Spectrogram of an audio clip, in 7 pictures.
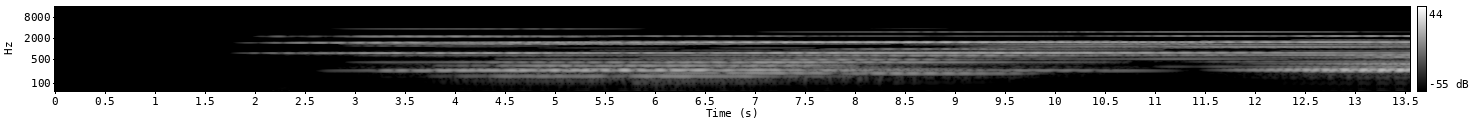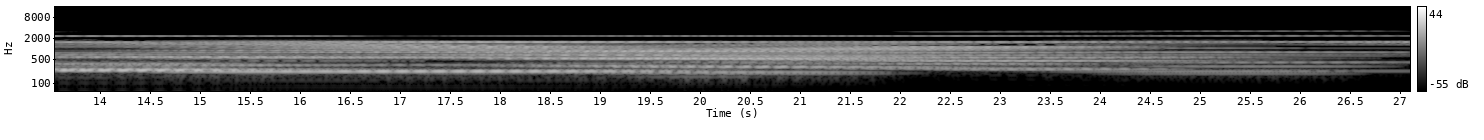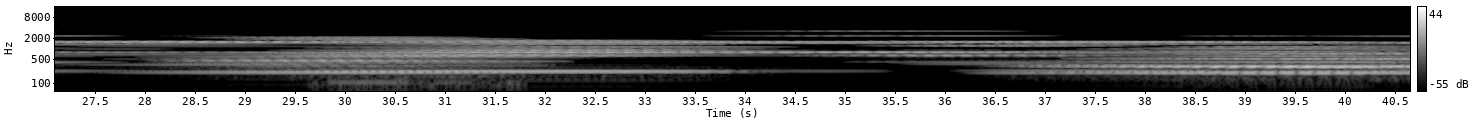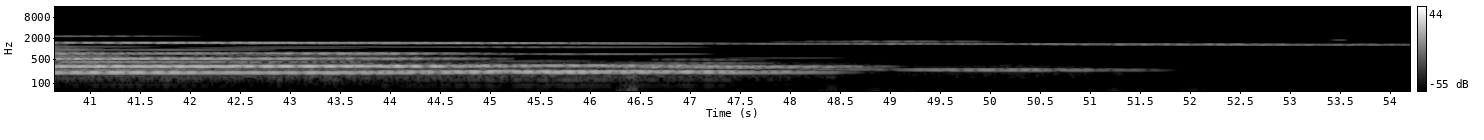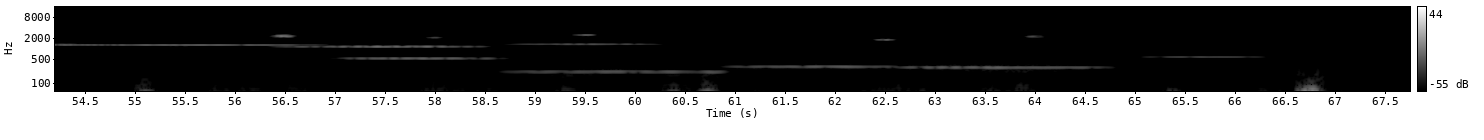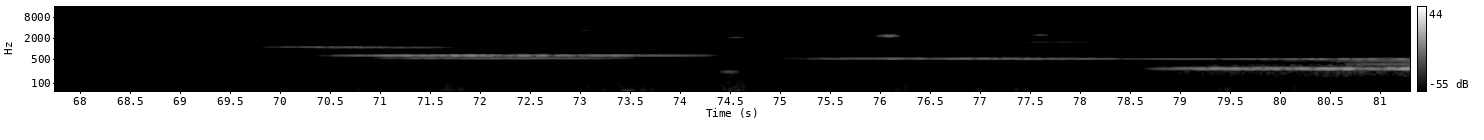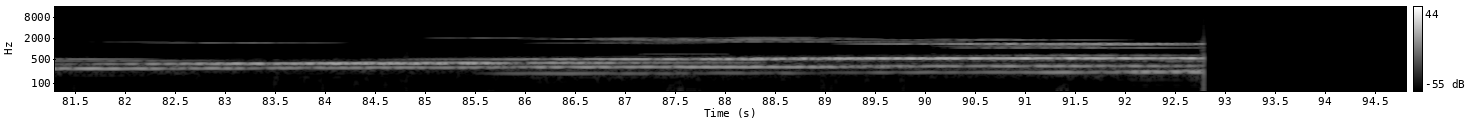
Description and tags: JK Pallas
Musical exploration, ambient textures.
ambient, texture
